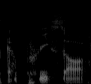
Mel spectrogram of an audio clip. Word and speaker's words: Kaprizov: Some people say Kaprizov, some people say Kaprizov. I think I was watching highlights because I wanted to make sure, and it's Kaprizov. Kaprizov.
